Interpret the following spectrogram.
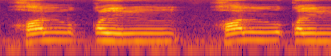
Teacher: ڈنڈی والا کاف نہیں پڑھنا، موٹا اور پر کاف پڑھنا ہے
